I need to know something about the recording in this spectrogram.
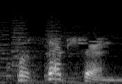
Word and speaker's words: PRCPTN: very talented hipop arst his name is perception but it is spelled p r c ptn he is very creative already with his name as you can hear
